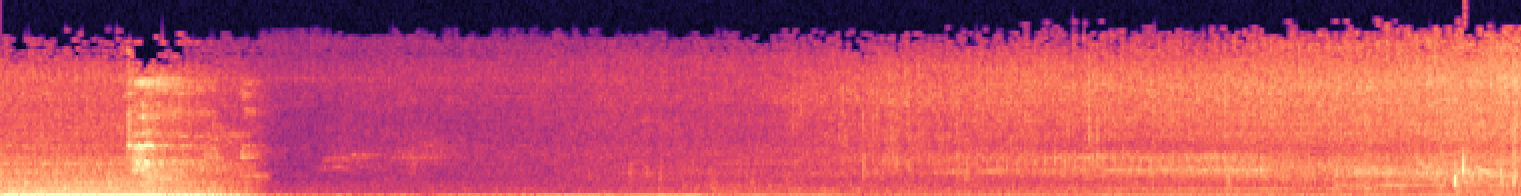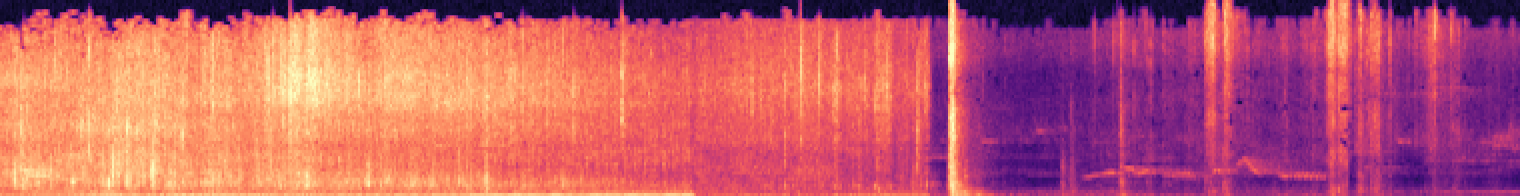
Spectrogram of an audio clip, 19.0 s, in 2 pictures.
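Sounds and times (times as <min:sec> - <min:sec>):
car engine running: 0:00.0 - 0:15.3
tires rolling over gravel: 0:01.8 - 0:15.4
bird chirps: 0:15.3 - 0:19.0.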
